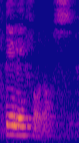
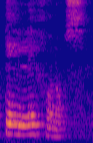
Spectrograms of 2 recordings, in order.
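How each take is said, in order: Both takes have the same delivery.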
